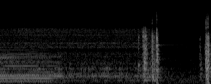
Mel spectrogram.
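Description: The last piano chord of a song dies away over the first half second. Then come two sharp clicks close together about one and a half seconds in.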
